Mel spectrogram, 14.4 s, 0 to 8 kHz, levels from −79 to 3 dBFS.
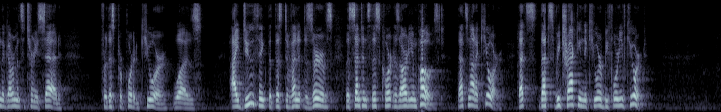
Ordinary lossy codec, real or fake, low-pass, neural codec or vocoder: AAC, 48 kbps; real; 7.2 kHz; none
